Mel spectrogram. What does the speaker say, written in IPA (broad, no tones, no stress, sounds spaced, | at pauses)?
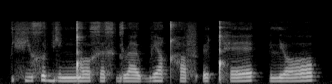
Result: fʲ u x ʊ bʲ e ŋ͡ǃ ɔ x ɐ x ɡ ɹ a u̯ b e qʰ a f ʔ ʏ ǃʰ ɛ | lʲ ɔ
